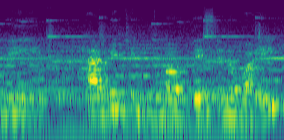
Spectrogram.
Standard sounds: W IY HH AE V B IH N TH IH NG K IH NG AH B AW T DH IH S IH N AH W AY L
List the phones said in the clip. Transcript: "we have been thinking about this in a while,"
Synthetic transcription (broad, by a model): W IY HH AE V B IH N T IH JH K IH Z AH B AW T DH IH S IH N AH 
